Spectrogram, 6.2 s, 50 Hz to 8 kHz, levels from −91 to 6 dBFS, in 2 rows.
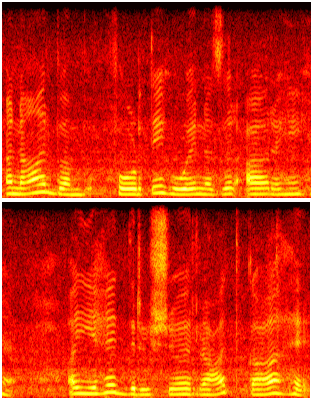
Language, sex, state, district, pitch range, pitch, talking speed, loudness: Hindi, female, Chandigarh, Chandigarh, 215-245 Hz, 225 Hz, 135 wpm, -15 LUFS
